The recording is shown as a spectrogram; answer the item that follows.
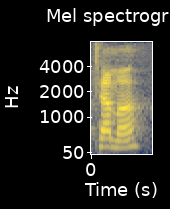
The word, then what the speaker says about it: Tema: prefer it said? It's Tema. I know it's Tema. Here we go. It's good. Tema? You Okay. say it right. I say it Tema. right. Tema? But I don't mind if Jab said it. I say Tima because I'm Australian, and it sounds Yeah.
